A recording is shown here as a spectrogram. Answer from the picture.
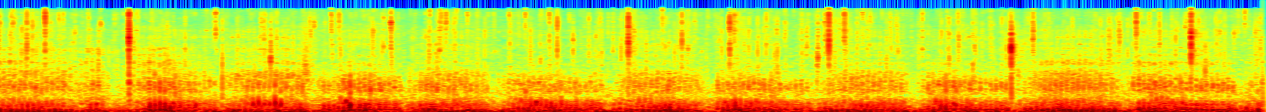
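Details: Purring house cat, deep rumbling drone rising and falling about once a second, with frequent bright snaps and crackling from a burning fireplace on top.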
